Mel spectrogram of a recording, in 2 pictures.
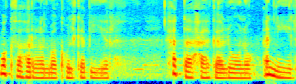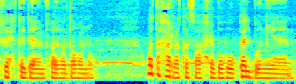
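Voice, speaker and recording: امرأة تروي رواية بقراءة متزنة منتظمة. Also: female voice, low voice, normal speed, warm tone, a little hiss or hum. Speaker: narrator. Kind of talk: scripted narration of a novel.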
